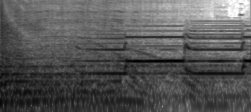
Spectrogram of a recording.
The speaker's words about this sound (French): Mais qu'est-ce que c'est que ce bruit Oh non Un signal d'alarme Un signal d'alarme euh, un signal d'alarme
